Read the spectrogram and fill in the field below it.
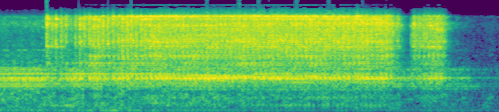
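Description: Wood lathe gouge cutting waste wood from the middle of a square bowl, a loud continuous bright hiss of shavings for several seconds, close by, briefly pausing before tailing off.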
